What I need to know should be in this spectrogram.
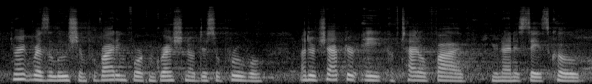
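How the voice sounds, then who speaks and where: A woman reading official text aloud formally as a legislative clerk. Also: fairly low pitch. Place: large legislative chamber, House floor. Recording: echoey chamber with clear crowd murmur.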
